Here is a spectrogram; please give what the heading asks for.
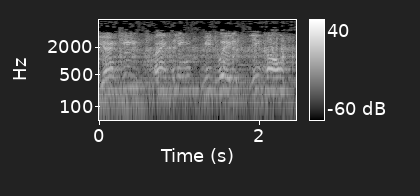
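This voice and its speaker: An urgent radio announcer of coded messages, very high in pitch. The 1950s drama voice comes through a radio, echoey and distant, under loud music. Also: male voice, level tone, measured pace, highs cut off.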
